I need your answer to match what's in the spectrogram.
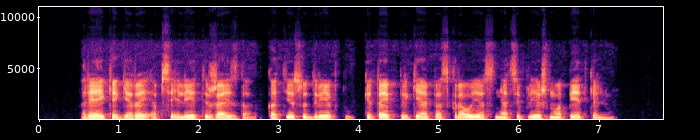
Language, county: Lithuanian, Marijampolė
